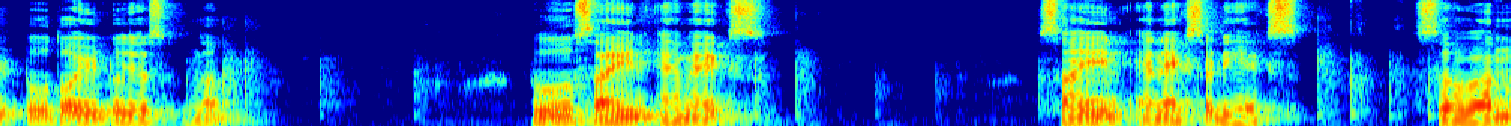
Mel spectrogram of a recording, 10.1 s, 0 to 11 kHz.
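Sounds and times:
chalk writing on chalkboard: 1.0 - 7.3, 7.9 - 10.0.

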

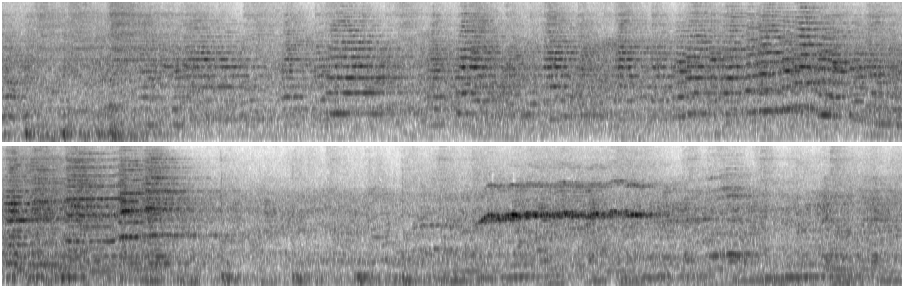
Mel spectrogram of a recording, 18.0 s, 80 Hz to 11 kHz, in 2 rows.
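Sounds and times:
live band music: 0.0 - 18.0.

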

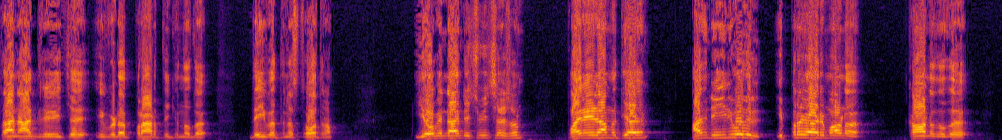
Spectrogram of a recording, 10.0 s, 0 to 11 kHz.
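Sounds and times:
man talking: 0.0 - 3.4, 4.1 - 9.8.

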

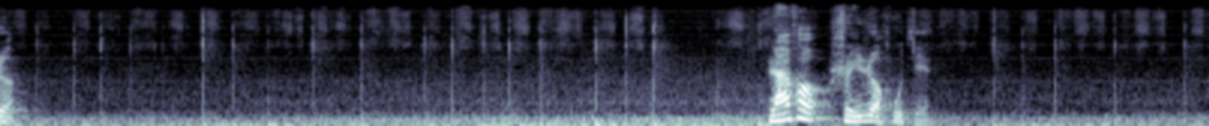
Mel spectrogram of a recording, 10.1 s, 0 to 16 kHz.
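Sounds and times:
chalk scratching on blackboard: 0.0 - 6.6, 7.7 - 10.0.

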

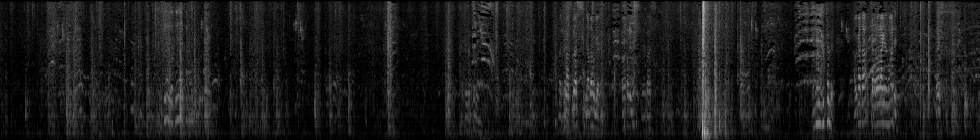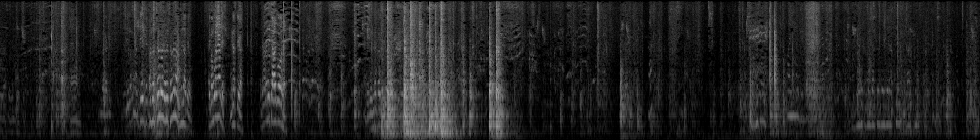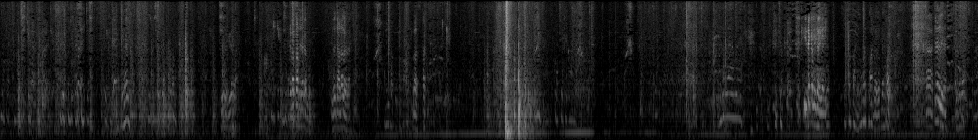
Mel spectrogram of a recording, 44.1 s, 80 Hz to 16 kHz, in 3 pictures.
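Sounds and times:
paper reel rolling: 6.9 - 38.2
scattered knocks: 20.4 - 22.4.

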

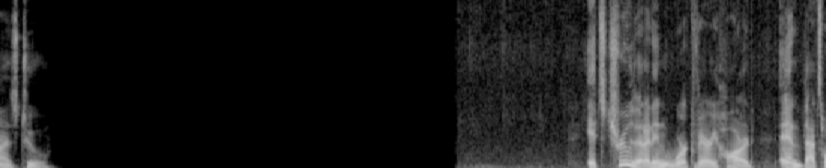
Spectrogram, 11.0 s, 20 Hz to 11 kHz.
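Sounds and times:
faint room tone hiss: 6.1 - 11.0.

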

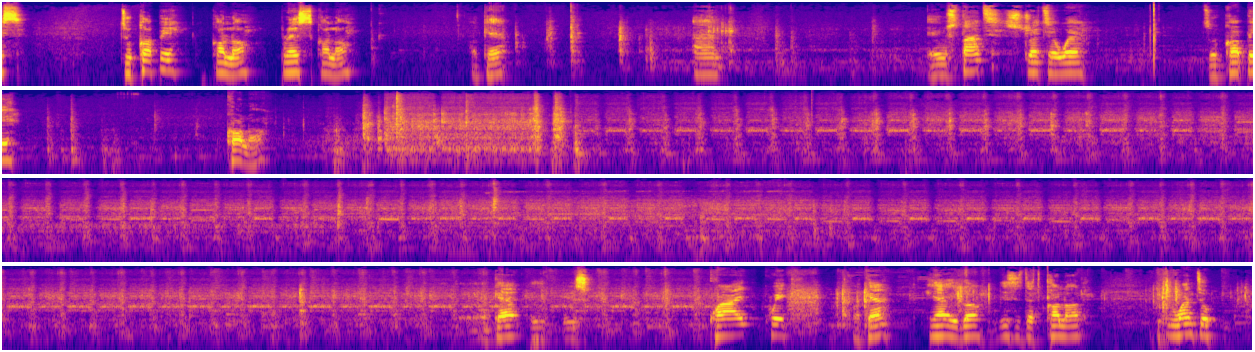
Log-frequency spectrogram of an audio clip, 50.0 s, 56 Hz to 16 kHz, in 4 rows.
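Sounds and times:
printer mechanism noise: 4.8 - 50.0
page coming out of printer: 15.6 - 50.0
printer ticking: 16.0 - 50.0.

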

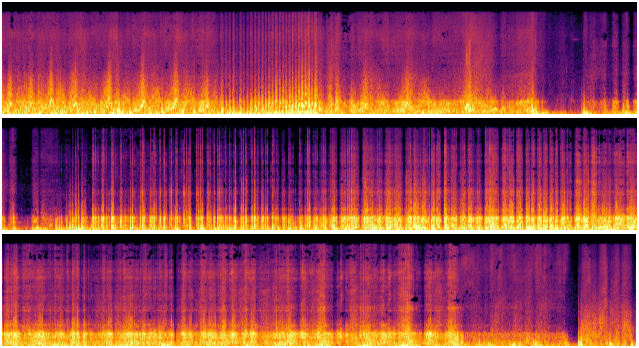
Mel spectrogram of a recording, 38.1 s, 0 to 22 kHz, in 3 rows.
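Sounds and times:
hands rubbing microphone grille: 0.0 - 38.0.

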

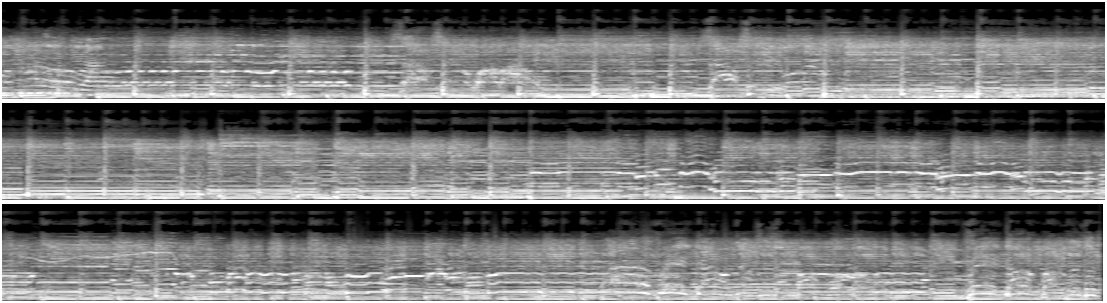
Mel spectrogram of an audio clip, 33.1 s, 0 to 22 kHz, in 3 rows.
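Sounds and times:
blues-rock band playing: 0.0 - 33.0
harmonica bent notes: 0.5 - 33.0.

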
